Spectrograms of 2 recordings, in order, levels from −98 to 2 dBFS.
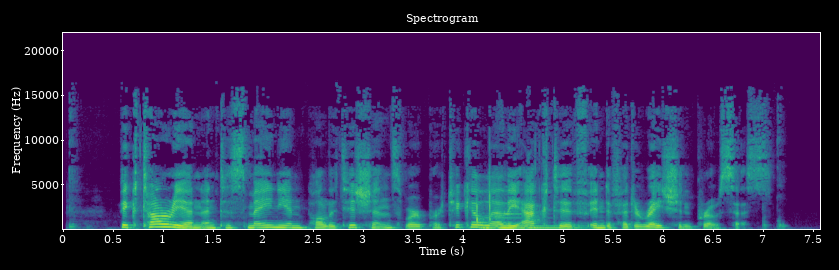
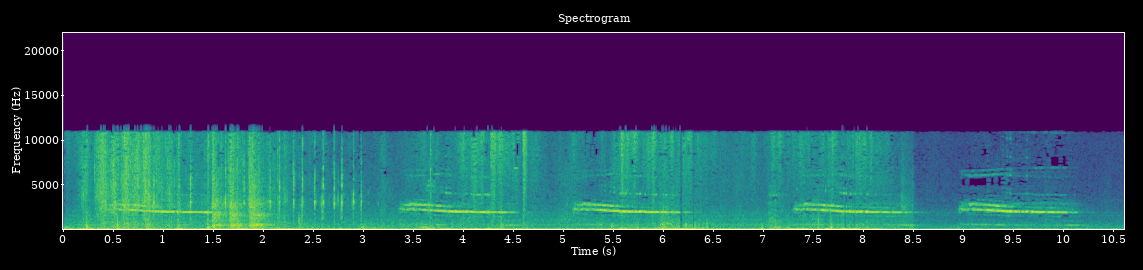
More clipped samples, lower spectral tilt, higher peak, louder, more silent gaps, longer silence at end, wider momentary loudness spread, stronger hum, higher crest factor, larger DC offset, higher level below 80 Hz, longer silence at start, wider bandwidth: second, under 0.1% vs 0.2%; first, -5 dB/octave vs -2.5 dB/octave; about the same, -2 dBFS vs 0 dBFS; second, -18 LUFS vs -11 LUFS; neither; first, 0.35 s vs 0.05 s; about the same, 12 LU vs 14 LU; neither; first, 16 dB vs 8 dB; neither; second, -56 dBFS vs -16 dBFS; about the same, 0.05 s vs 0 s; first, 15.5 kHz vs 11.5 kHz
